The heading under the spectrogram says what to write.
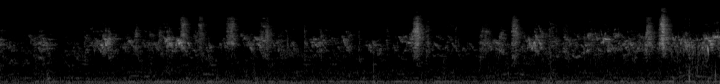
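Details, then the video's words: Twenty-four-day-old budgerigar chicks in captivity producing continuous high, rasping chirrups and squeaks, many short notes overlapping in a steady chattering stream with occasional sharper louder peaks, low hum faintly beneath. "Muhabbet Kuşu Serseri'nin Bebekleri #24.GÜN"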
